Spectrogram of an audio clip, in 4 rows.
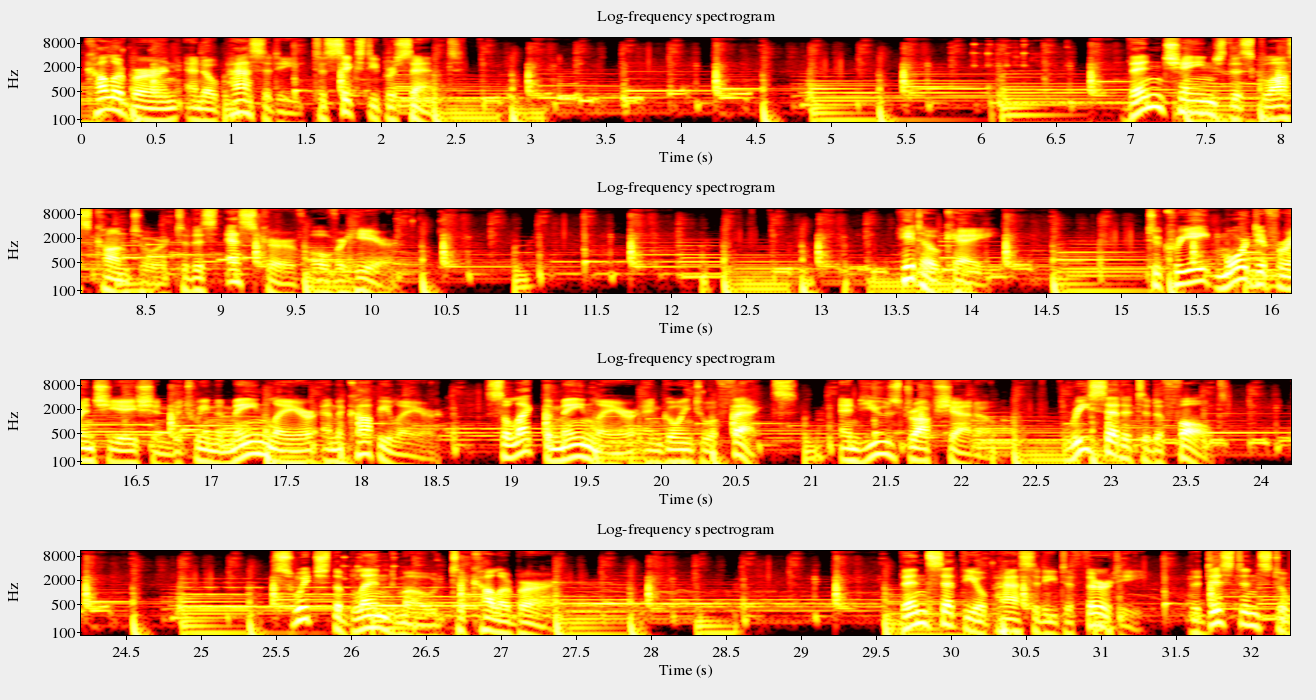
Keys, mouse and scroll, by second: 31.8-32.2 typing.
